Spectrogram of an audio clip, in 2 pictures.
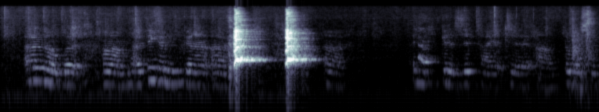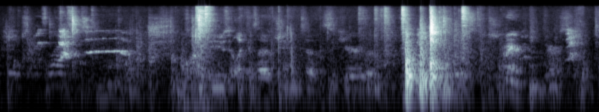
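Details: Six-week-old Cavalier King Charles Spaniel puppies in a puppy pen, handled while being dewormed and having toenails trimmed: two sharp, loud yelps in quick succession, later a thin drawn-out whine, with people talking softly and handling noises throughout.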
